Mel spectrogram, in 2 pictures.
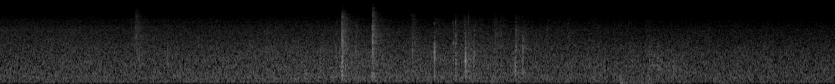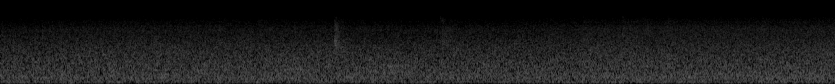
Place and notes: Wind Underwood in Seigy France, Approaching hunters and dogs barking
by F Fayard - PostProdChahut
Fostex FR2, MS Neuman KM 140-KM120
France métropolitaine, France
